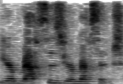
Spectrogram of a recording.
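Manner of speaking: usual speaking voice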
